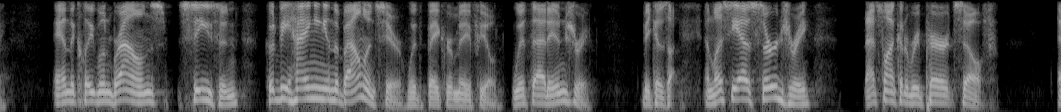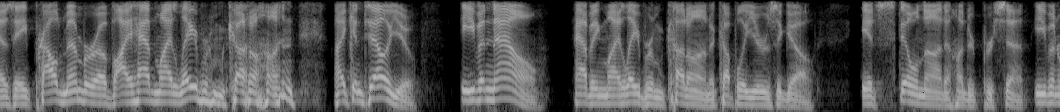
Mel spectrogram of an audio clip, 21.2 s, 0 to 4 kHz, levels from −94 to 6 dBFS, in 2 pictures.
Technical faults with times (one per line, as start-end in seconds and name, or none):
none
